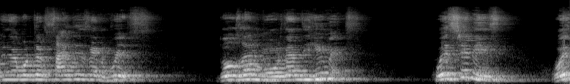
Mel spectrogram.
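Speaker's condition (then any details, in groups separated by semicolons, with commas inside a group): No condition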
